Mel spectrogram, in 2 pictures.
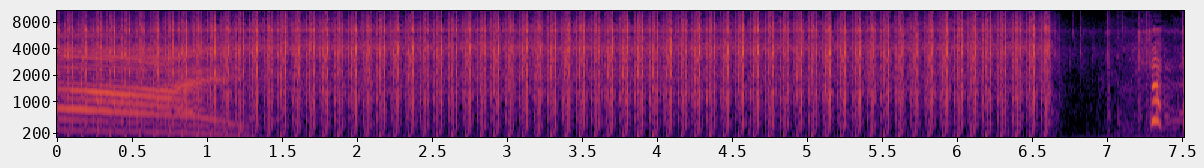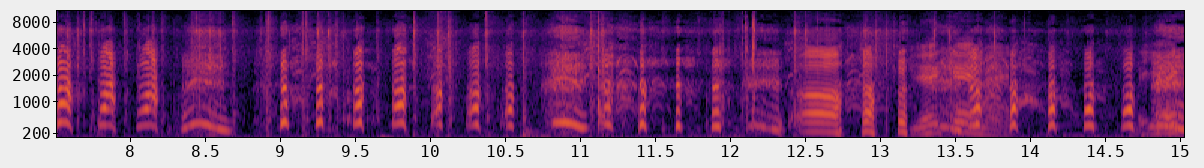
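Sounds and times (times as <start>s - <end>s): airsoft gun full-auto burst: 0.0s - 6.7s.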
